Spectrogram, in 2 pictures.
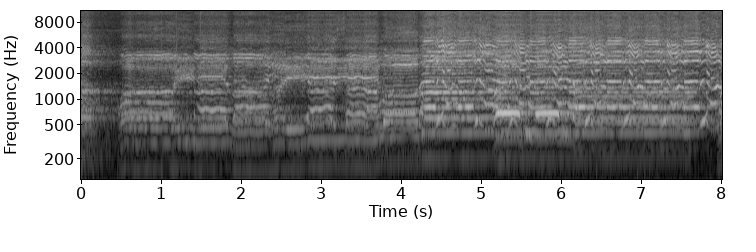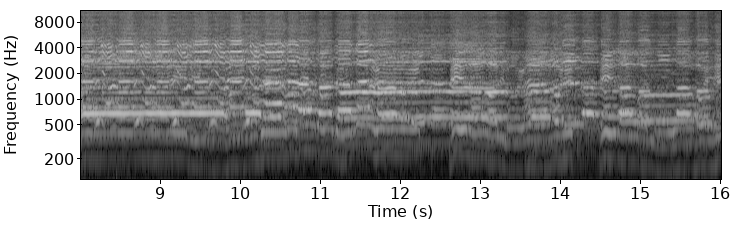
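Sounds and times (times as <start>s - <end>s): male choir singing chords: 0.0s - 16.0s
yodelling top voice: 2.8s - 16.0s.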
